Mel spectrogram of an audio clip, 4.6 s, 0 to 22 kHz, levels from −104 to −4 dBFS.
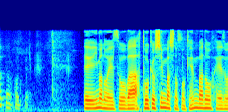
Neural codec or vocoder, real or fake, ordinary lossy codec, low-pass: none; real; none; 7.2 kHz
